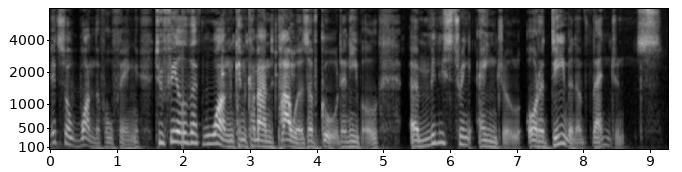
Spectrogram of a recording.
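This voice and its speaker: Suave, unnerving student played by a man, theatrically animated. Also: unhurried, dry recording. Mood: grandiose. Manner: ingratiating, high inflated talk, evasive. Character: suave, unnerving male Oxford student with grandiose ambitions. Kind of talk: period audio drama acting.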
